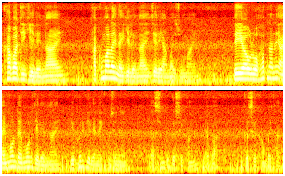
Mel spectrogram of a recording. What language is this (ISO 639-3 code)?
brx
